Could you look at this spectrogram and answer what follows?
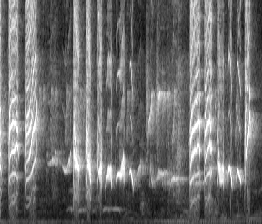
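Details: A greater green leafbird sings energetically as a lure for other leafbirds: harsh buzzy bursts mixed with rapid slurred whistles and twittering, in a dense, continuous phrase.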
